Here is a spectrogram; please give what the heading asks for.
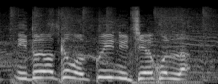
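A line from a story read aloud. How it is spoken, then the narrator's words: Choked up. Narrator (Chinese): 她哽咽了一下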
